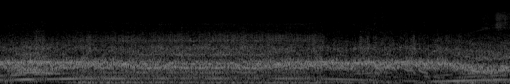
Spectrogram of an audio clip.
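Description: Car tires skidding and squealing while drifting in Assetto Corsa, a continuous loud screech layered over engine drone, with the pitch sliding up and down as the car swings from side to side.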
